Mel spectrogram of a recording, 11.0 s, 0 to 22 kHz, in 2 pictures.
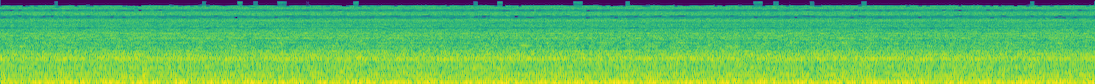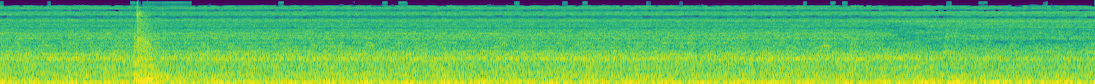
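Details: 1987 C4 Corvette TPI V8 running after a mass airflow sensor was plugged in, slight vacuum leak in the runners noted: steady, even low idle with a smooth rumble, no knocks or misses.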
